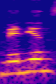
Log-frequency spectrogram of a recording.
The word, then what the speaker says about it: MinION: It's spelled like Minions, like the movie. but we kind of look like Minions, so that's we're like little appropriate. Minions, but it's actually MinION, because it's ionic flow cell for being able to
